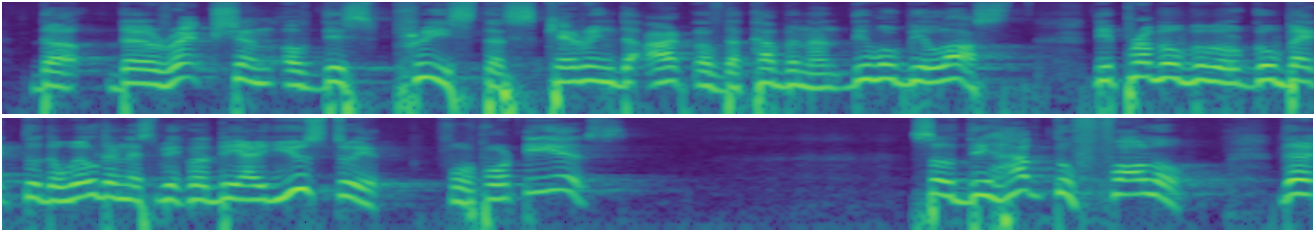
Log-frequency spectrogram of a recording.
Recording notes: Streamed Live from South Mandurah Uniting Church!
